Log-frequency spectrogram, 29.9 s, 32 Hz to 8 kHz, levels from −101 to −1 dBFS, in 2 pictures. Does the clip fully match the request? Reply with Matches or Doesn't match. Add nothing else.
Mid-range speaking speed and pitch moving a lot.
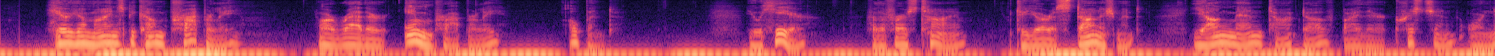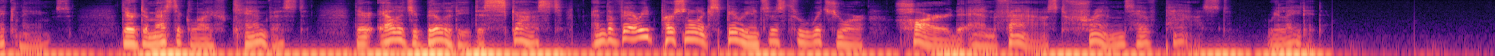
Doesn't match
